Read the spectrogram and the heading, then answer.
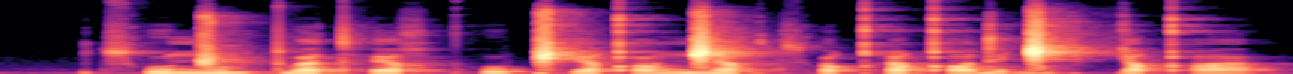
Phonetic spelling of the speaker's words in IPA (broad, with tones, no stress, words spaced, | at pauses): t͡sʰo˦ŋ͡ǁu˧ tʷa˧tʰɛ˨˦χ pʰo˧ǁʰe˧qʼo˨ ŋ͡ǁɛ˧qt͡sʰʊ˨ qʰi˦ qʼɔ˨dɛ˨ɡ͡ǁɛ˨q ça˧ qʼa˨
